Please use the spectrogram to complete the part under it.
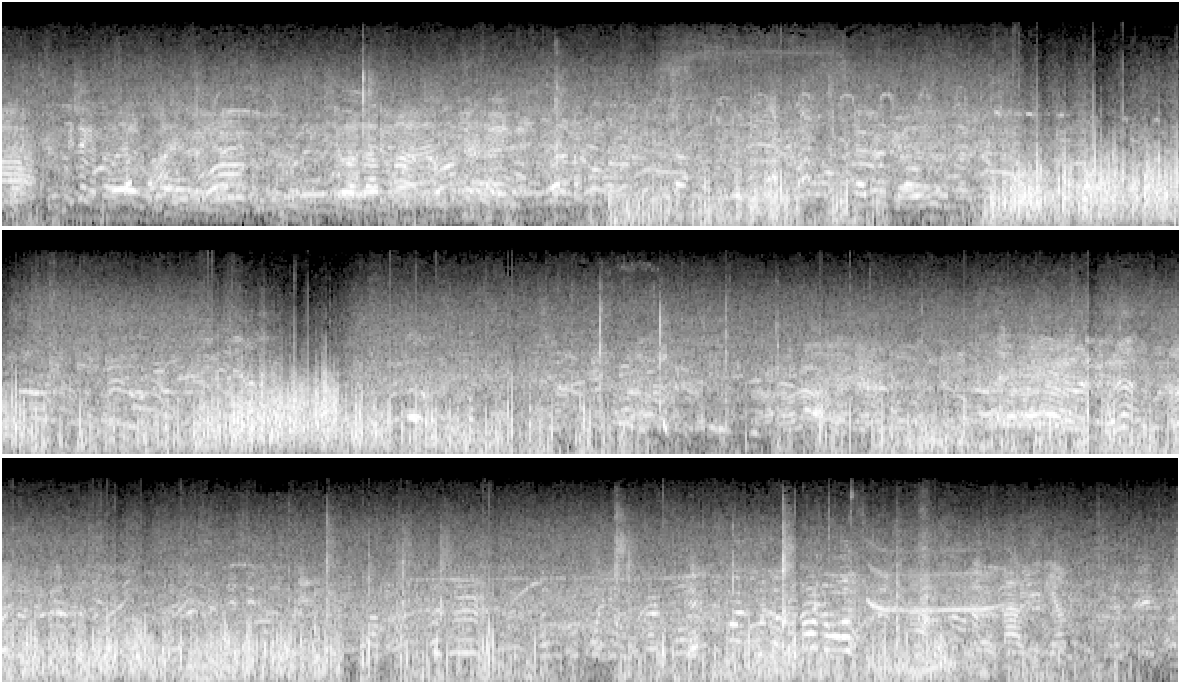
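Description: Young rugby players shout to each other across an open field.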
